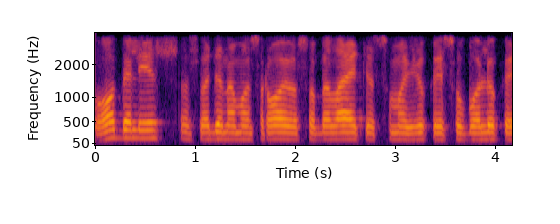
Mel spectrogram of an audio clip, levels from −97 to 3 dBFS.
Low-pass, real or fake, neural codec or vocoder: 3.6 kHz; real; none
